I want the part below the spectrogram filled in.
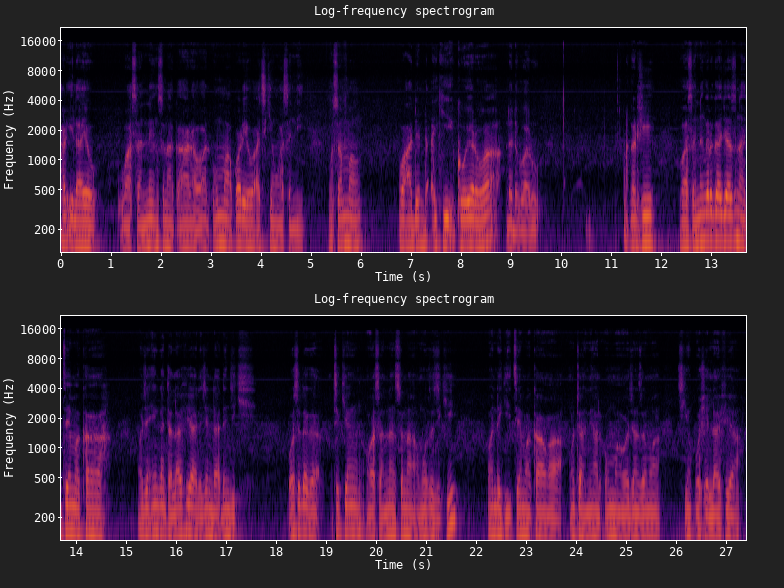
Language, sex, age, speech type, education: Hausa, male, 60+, spontaneous, tertiary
